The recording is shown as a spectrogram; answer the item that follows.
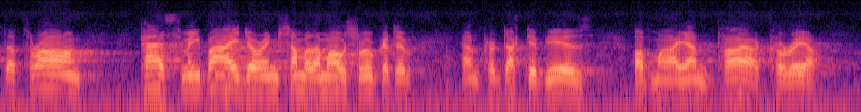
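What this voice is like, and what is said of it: Down East Maine Yankee accent. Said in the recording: “I'm a down east Yankee drunk, as you can tell. This accent isn't Texas accent”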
